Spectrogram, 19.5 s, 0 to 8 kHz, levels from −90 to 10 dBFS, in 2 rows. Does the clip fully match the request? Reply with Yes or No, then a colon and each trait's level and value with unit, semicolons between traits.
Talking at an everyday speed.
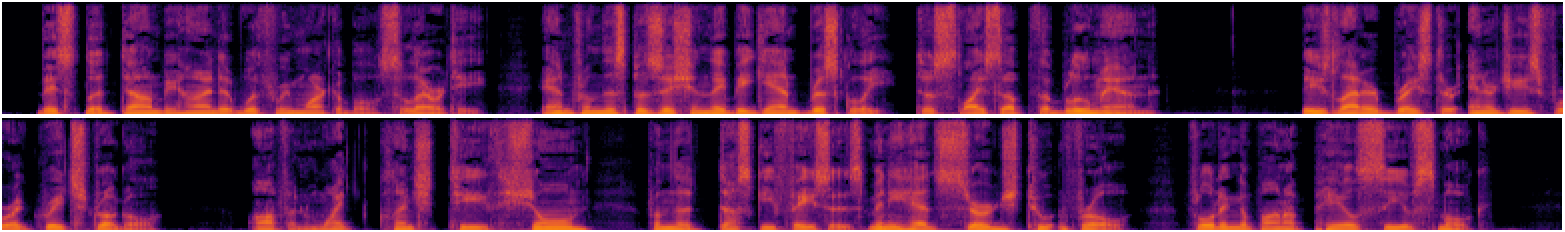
Yes: average, 160 wpm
